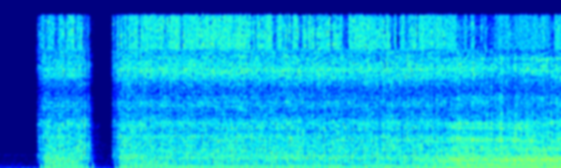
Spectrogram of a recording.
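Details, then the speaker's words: Heavily abused Traxxas Jato nitro engine, primed by covering the exhaust and carburetor to pull in fuel, throttle opened slightly: a couple of short cranking bursts, then it catches into a steady high-pitched buzzing run. Nitro engine starts after priming. "it looks like when I had my thumb over the carburetor to prevent air from getting in this is going to pull more fuel in it decided to fire up"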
